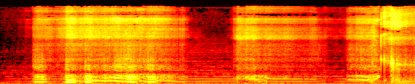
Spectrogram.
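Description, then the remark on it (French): Loud, rumbling snores of a sleeping wolf repeat in slow cycles, each long rasping inhale followed by a pause, exaggerated like a cartoon sound effect, with no talking. “Le loup ronflait si fort qu'un chasseur qui passait par là l'entendit.”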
